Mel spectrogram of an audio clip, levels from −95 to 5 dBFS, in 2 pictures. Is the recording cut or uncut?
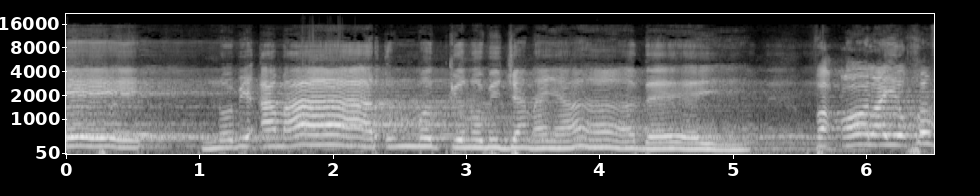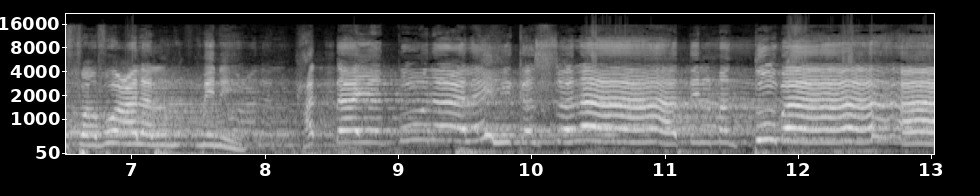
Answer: uncut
